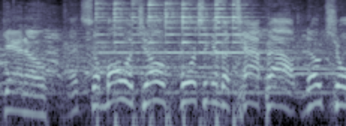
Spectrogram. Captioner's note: bell ringing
